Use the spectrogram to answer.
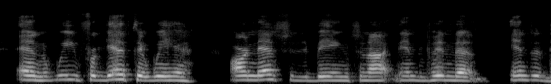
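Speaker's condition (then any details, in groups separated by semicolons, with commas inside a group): ALS; terminal, cannot handwrite, can still type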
